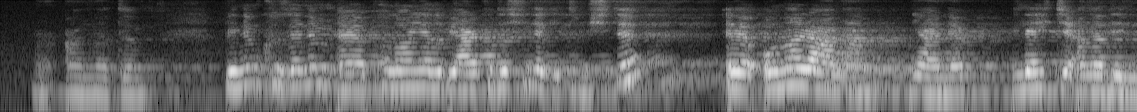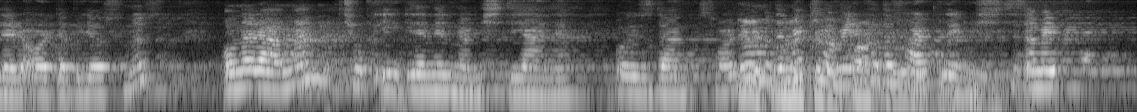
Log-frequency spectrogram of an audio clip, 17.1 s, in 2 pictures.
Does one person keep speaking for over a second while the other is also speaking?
Yes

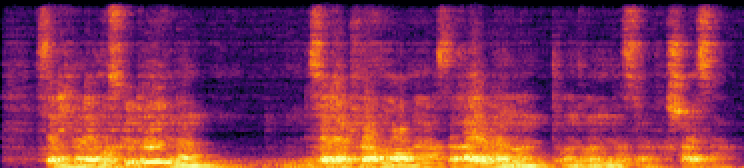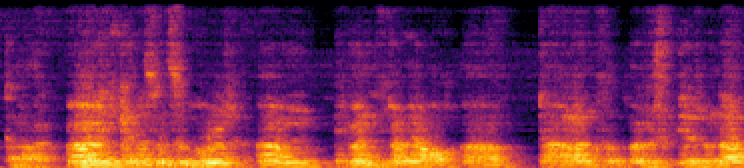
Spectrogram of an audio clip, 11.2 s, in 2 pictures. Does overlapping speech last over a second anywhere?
No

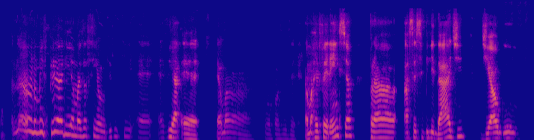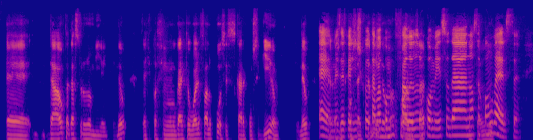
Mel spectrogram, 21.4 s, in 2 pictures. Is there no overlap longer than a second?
No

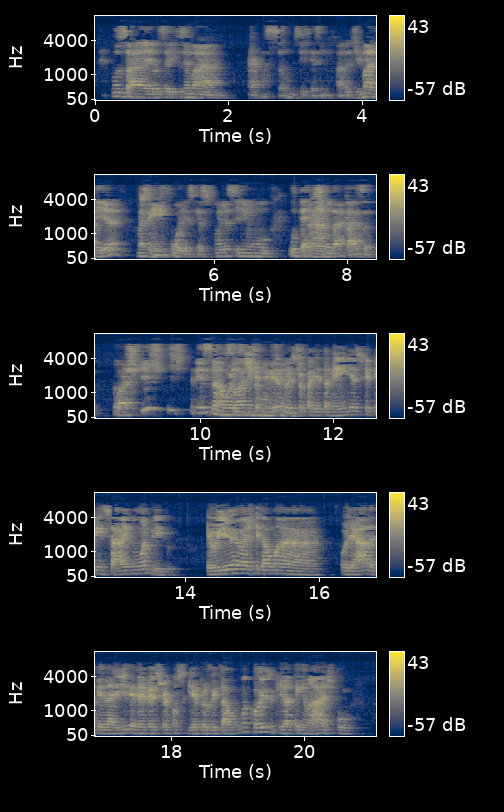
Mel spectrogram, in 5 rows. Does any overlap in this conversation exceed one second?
Yes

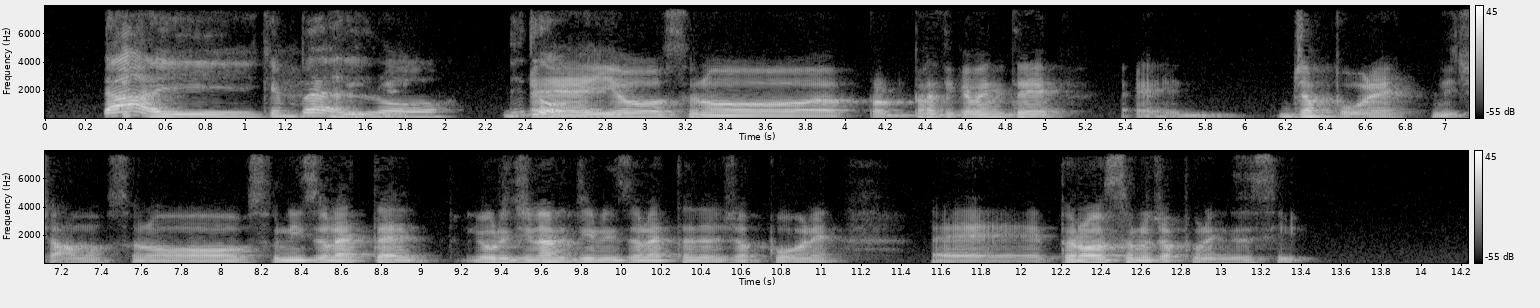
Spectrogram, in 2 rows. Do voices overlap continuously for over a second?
No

